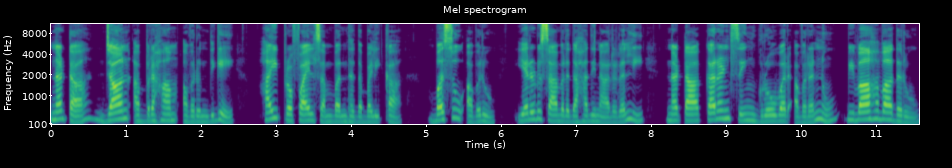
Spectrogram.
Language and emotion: Kannada, neutral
